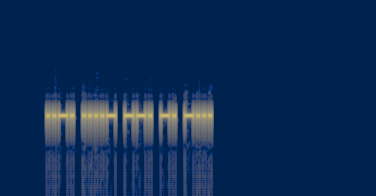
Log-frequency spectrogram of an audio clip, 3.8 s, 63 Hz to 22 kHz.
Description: Morse code, heard as a keyed tone, about 40 wpm, 700 Hz. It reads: F4GNB
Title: DXCC-100 Call Signs - 5 Characters - Repeated 2x - 40wpm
